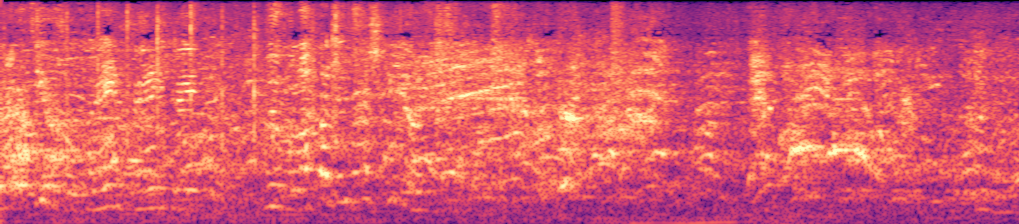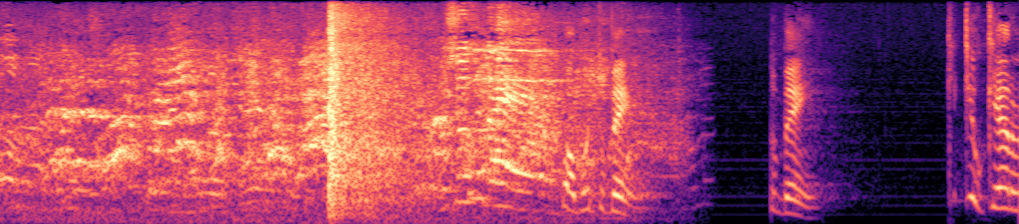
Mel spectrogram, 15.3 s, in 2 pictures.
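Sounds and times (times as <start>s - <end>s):
crowd chattering and shouting: 0.0s - 13.0s
speech: 0.3s - 4.7s, 11.4s - 12.6s, 13.4s - 13.8s, 14.8s - 15.2s
police officer's gunshot: 10.1s - 10.8s.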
